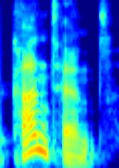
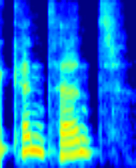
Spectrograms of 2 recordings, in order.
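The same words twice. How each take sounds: First: "content" said KON-tent, like media material; stress on first syllable. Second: "content" said kun-TENT, like satisfied; stress on second syllable. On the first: Streamer offering the other reading of a screen name, "content" as KON-tent. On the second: Streamer greeting a viewer by screen name, "content" as kun-TENT. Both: Shown as a demonstration. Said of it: "content, not content".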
